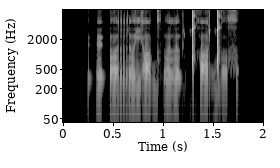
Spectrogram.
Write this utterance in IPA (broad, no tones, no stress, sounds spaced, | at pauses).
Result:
ʔ ʉ ʔ o r u j ɔ ɡ ʔ u l u ʔ ǃʰ ɔ ɡ͡ǃ o x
